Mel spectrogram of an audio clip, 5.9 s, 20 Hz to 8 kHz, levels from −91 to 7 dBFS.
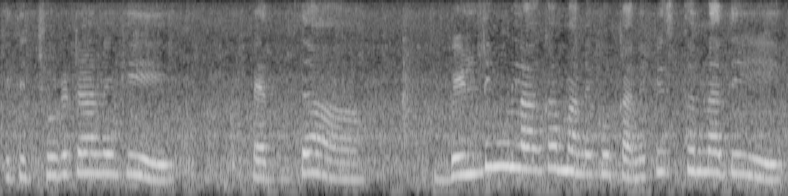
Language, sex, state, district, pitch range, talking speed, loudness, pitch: Telugu, female, Andhra Pradesh, Annamaya, 220-285 Hz, 70 wpm, -16 LUFS, 265 Hz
